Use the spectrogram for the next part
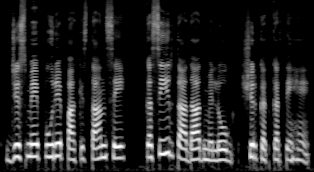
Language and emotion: Urdu, neutral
